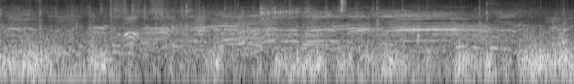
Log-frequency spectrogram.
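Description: Several voices shouting and calling over one another from players and spectators on a rugby field, with no single voice standing out.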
